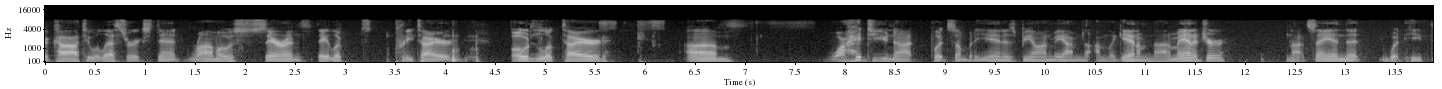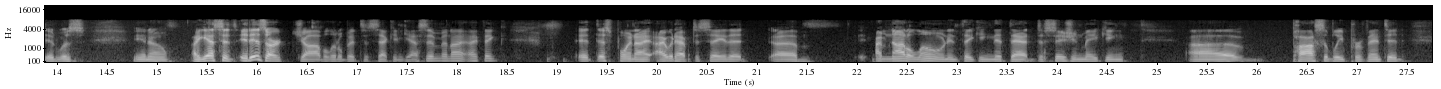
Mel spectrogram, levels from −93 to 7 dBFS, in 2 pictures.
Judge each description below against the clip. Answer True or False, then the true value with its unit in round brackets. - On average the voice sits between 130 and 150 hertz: False (115 Hz)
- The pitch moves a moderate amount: False (2.2 semitones)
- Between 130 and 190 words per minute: True (180 wpm)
